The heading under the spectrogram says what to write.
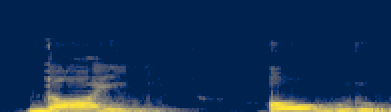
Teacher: a vogal ela é pronunciada com mais força né de forma mais destacada do que a semivogal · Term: ditongos decrescentes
